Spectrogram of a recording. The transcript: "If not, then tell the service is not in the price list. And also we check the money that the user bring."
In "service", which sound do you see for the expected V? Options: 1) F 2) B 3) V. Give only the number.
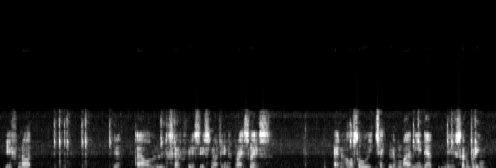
1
